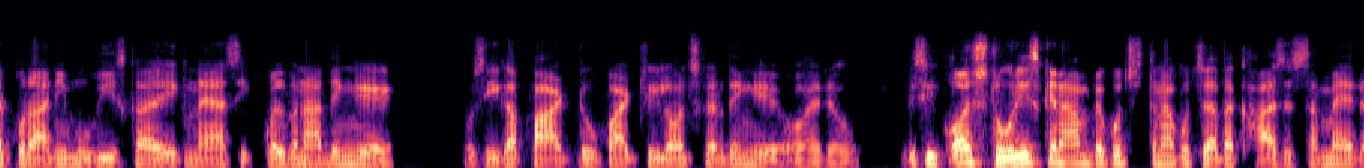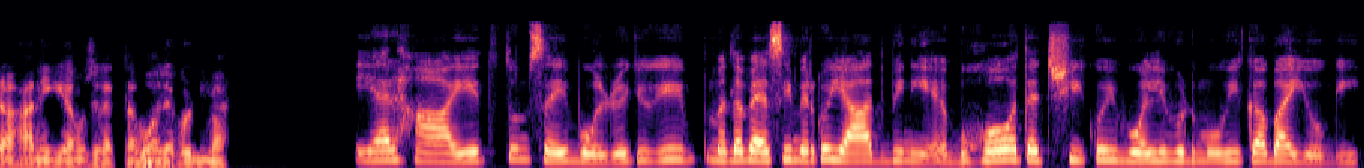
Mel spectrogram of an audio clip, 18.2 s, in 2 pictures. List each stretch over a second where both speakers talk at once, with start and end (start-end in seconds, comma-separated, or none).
none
